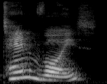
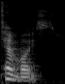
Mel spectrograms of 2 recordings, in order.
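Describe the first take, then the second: First: The final n of ten is kept clear. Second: The final n of ten blends toward m. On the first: "instead of ten boys" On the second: "we say ten boys"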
